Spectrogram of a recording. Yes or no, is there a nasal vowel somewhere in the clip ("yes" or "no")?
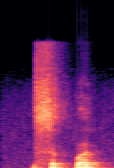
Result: no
